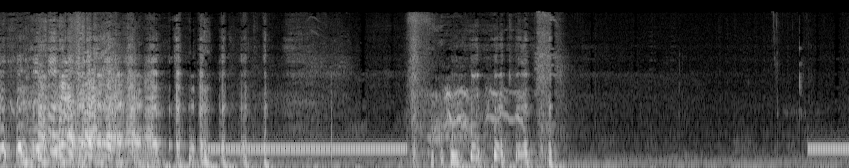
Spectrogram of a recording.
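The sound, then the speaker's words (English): A steady telephone tone hums in bursts as someone keeps calling a mobile phone, between clattering, chattering noise and a snicker of laughter, the flat tone cutting out and returning near the end. “Just keep calling until he answers.”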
